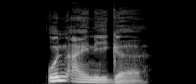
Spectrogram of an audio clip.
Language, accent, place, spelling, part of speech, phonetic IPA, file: German, Germany, Berlin, uneinige, adjective, [ˈʊnˌʔaɪ̯nɪɡə], De-uneinige.ogg
- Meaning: inflection of uneinig: 1. strong/mixed nominative/accusative feminine singular 2. strong nominative/accusative plural 3. weak nominative all-gender singular 4. weak accusative feminine/neuter singular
